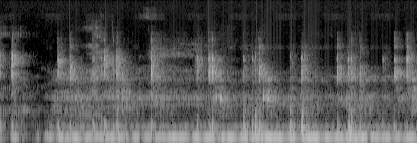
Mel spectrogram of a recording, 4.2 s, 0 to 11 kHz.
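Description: Self-generating noise drone from a chain of effects pedals: a steady deep bass drone with irregular crackling clicks over it, its low end pushed through a PD7 Phat-Hed bass overdrive. It grows louder about half a second in.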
